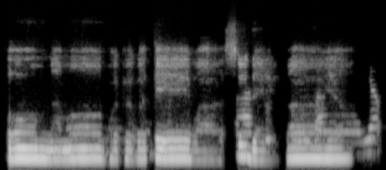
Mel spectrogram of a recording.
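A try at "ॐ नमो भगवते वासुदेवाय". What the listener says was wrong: It's like one word. It's not Om Namo Bhagavate. It's not two separate. Om Namo Bhagavate Vasudevaya. And remember also this air at the end, tear, this tear here, the Sanskrit A, I, O, R, they're all dirgha vowels. So even the air is long also.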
